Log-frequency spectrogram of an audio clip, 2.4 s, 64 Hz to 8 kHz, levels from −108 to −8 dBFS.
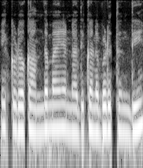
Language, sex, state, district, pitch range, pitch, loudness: Telugu, female, Andhra Pradesh, Srikakulam, 185-195 Hz, 185 Hz, -15 LUFS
